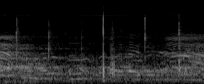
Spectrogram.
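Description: A pitched baseball smacks into a catcher's mitt.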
